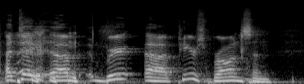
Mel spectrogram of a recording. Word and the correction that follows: Brosnan: Brosnan? – Yep.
